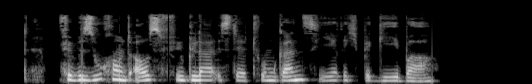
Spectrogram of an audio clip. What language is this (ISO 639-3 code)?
deu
